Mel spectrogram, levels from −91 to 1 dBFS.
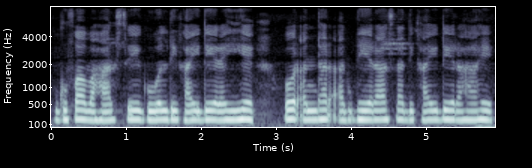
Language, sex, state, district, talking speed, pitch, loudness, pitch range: Hindi, female, Odisha, Malkangiri, 160 wpm, 175 Hz, -14 LUFS, 170-180 Hz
